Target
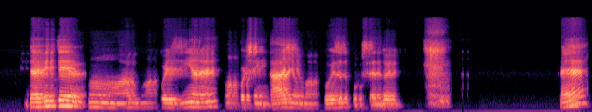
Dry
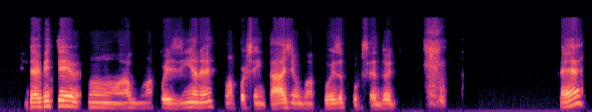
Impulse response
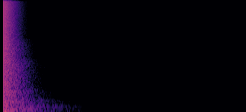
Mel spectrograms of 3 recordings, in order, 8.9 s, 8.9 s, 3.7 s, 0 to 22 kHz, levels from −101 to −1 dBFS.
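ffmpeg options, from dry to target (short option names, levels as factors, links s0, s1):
-filter_complex "[0:a]equalizer=f=160:t=o:w=0.33:g=11,equalizer=f=630:t=o:w=0.33:g=-12,equalizer=f=1600:t=o:w=0.33:g=10,equalizer=f=4000:t=o:w=0.33:g=7,asplit=2[s0][s1];[s1]aecho=0:1:77:0.596[s2];[s0][s2]amix=inputs=2:normalize=0,volume=0.891"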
